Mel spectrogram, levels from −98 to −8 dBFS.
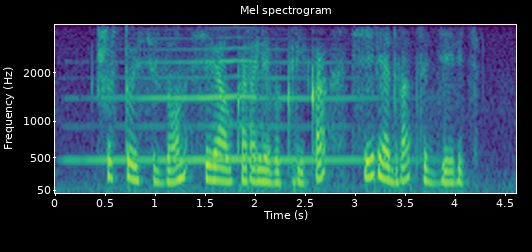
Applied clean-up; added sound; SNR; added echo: none; Wind instrument, woodwind instrument; 10 dB; none.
